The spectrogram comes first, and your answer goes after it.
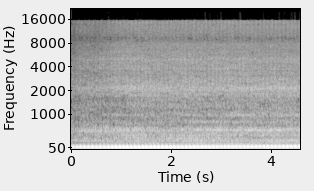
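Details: Suzuki GSX250R fuel-injected motorcycle after FI light repair, reassembled and refuelled with little fuel in the tank: quick, even idle pulse that holds steady without hunting or dying, no fuel leaks seen; clean, healthy normal idle.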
